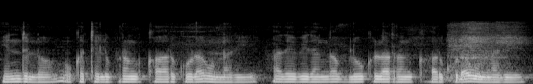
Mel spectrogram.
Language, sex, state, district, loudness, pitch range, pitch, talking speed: Telugu, male, Telangana, Mahabubabad, -17 LUFS, 115-125 Hz, 120 Hz, 155 wpm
